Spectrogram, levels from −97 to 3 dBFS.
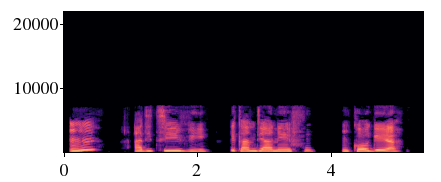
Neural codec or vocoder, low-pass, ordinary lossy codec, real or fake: none; 7.2 kHz; MP3, 48 kbps; real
